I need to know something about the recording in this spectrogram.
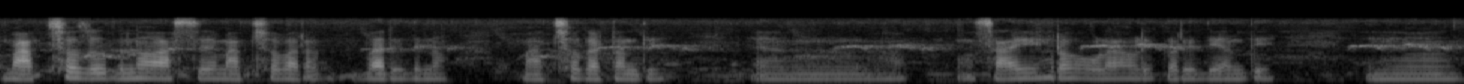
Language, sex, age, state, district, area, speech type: Odia, female, 30-45, Odisha, Jagatsinghpur, rural, spontaneous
